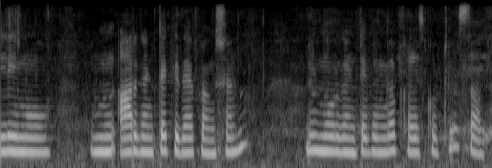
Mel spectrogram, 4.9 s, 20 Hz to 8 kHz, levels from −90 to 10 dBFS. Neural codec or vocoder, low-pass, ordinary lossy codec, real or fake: codec, 16 kHz, 4 kbps, FunCodec, trained on LibriTTS, 50 frames a second; 7.2 kHz; AAC, 48 kbps; fake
